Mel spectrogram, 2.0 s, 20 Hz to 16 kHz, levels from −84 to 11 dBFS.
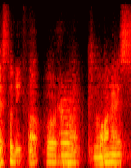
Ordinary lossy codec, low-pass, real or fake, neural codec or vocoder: AAC, 48 kbps; 14.4 kHz; fake; codec, 44.1 kHz, 0.9 kbps, DAC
